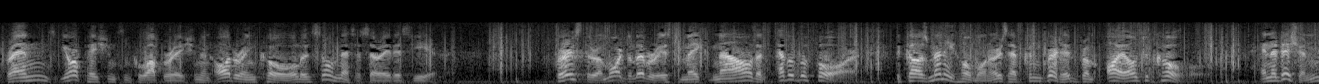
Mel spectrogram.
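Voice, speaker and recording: A man reading a scripted 1940s radio advertisement as an announcer, with an earnest, measured salesman delivery. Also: medium pitch, sing-song. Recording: muffled, noisy 1940s radio recording.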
